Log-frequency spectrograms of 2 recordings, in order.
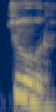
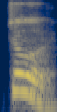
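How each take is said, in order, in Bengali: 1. স্বরধ্বনিটি আরও সংকীর্ণ 'u' হিসেবে উচ্চারিত হয়। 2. স্বরধ্বনিটি স্পষ্ট 'o' হিসেবে উচ্চারিত হয়। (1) "যখন তারা বলে তখন বের হয় চুর" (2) "তারা জানে চ ওকার র"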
